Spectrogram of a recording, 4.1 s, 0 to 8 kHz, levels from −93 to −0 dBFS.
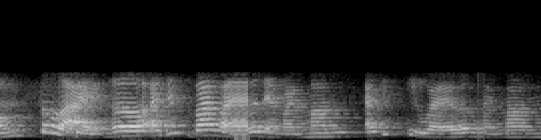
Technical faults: packet loss with last packet repeated

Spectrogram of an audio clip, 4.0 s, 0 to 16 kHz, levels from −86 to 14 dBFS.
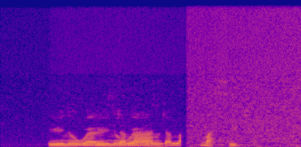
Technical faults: noise suppressor artifacts; doubled audio track

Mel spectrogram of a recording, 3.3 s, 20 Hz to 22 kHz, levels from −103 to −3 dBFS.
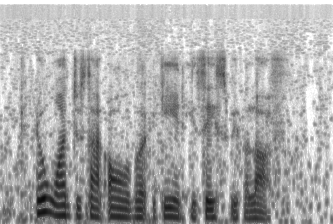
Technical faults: Wi-Fi interference; overdone noise removal; skip ahead; jitter buffer speed-up

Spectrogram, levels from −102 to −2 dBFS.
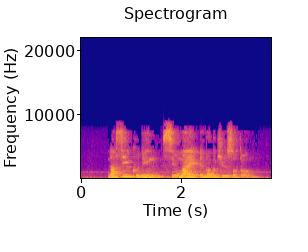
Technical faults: lost packet rebuilt from error correction

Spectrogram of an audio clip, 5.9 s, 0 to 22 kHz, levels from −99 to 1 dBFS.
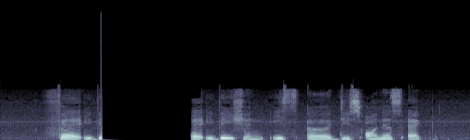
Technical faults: stream reconnect

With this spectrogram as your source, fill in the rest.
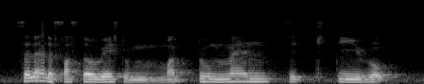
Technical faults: concealed Bluetooth headset packet loss

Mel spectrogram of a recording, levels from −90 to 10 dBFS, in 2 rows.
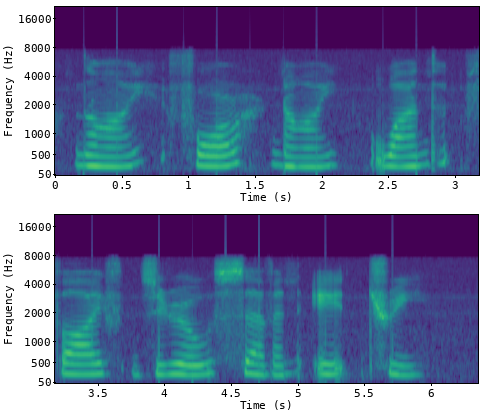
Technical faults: periodic USB or driver dropouts

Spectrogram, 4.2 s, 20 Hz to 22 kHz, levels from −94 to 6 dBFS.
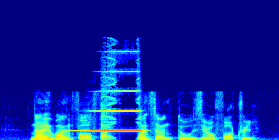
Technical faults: loudspeaker feedback squeal; lost LE Audio frames

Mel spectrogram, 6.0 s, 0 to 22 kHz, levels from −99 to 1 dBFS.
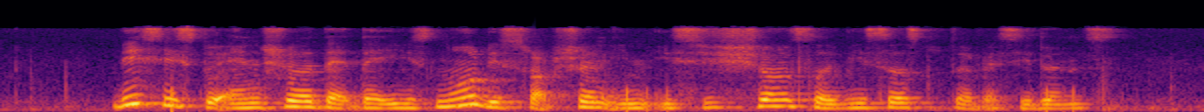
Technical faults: MP2 compression; DAB burbling

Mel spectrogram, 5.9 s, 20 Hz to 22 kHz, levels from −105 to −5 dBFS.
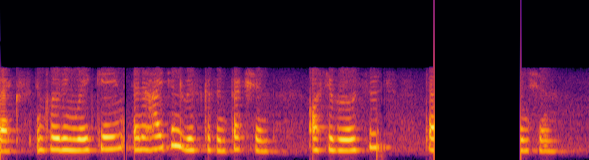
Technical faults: Bluetooth CVSD headset codec; unconcealed Bluetooth headset packet loss; audio dropout to silence

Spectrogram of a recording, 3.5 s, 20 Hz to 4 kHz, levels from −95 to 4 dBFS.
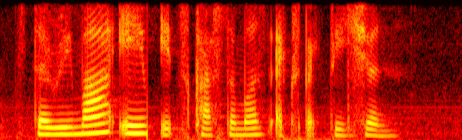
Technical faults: skip ahead; jitter buffer speed-up

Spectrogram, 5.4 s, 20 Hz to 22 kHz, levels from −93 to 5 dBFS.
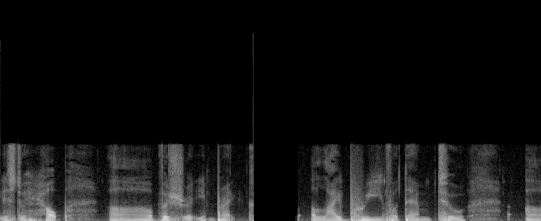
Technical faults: playback stall

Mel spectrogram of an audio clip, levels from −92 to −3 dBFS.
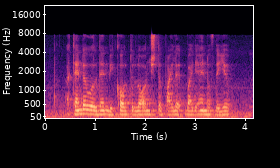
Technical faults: none

